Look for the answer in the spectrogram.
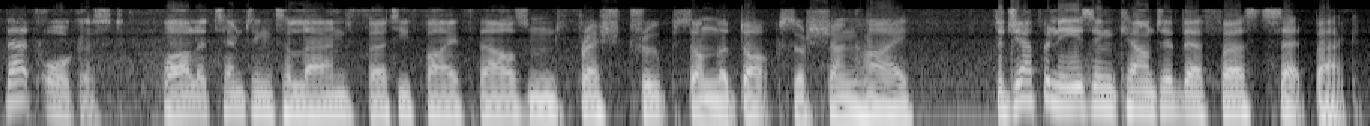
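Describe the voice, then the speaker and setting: Mellow male narrator on dull shortwave radio. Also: mid-range voice, lively intonation, a little slow, slight background noise. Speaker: audiobook narrator. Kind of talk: scripted literary history narration.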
